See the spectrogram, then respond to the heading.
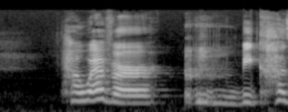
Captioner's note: clears throat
